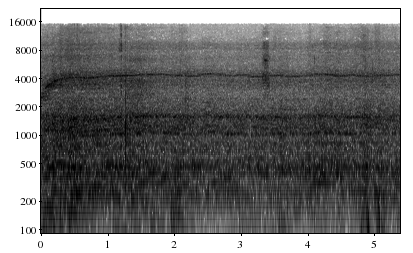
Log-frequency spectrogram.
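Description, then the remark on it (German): A fully automatic coffee machine's grinder grinds beans for a small cup, running steadily and loudly for the whole stretch, a constant harsh whirring with a high whine on top and no talking. “Ich gehe ein Stück zur Seite, bis das das Malwerk fertig ist.”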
